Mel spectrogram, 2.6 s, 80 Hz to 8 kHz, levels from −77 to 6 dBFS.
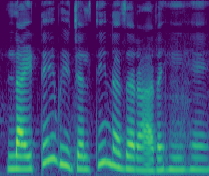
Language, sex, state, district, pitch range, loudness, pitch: Hindi, female, Madhya Pradesh, Bhopal, 195-265 Hz, -18 LUFS, 210 Hz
